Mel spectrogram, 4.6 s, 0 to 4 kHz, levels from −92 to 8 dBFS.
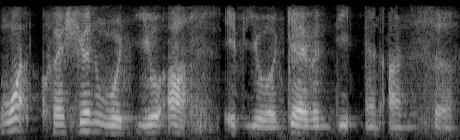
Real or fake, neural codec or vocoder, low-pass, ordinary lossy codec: fake; codec, 16 kHz, 8 kbps, FreqCodec, smaller model; 3.6 kHz; AAC, 16 kbps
